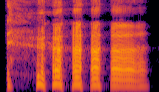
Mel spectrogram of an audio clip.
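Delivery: loud, high staccato laugh; ringing villain cackle; gloating villain laugh. Acted. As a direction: laugh at the sudden realisation. Villain realises who planned it.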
